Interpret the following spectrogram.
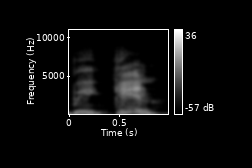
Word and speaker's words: begin: When do you begin? Begin. Begin. B itu lebih rendah, gin itu lebih tinggi. Jadi rendah dulu baru tinggi ya. Karena yang ditekankan adalah yang second syllable.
